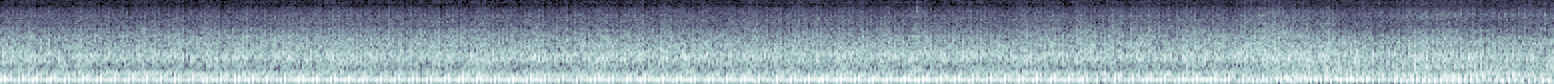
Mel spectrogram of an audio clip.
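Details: Lawn-Boy Loafer dual-engine rider, front-mower old two-stroke engine with new spark plug, just started: steady even drone that sags slightly, running strong but below proper speed; governor spring tension to be increased to raise rpm.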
